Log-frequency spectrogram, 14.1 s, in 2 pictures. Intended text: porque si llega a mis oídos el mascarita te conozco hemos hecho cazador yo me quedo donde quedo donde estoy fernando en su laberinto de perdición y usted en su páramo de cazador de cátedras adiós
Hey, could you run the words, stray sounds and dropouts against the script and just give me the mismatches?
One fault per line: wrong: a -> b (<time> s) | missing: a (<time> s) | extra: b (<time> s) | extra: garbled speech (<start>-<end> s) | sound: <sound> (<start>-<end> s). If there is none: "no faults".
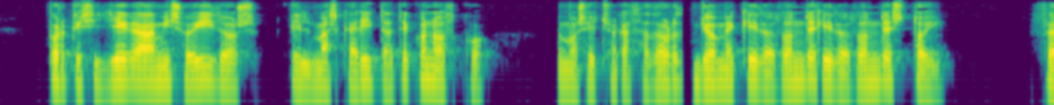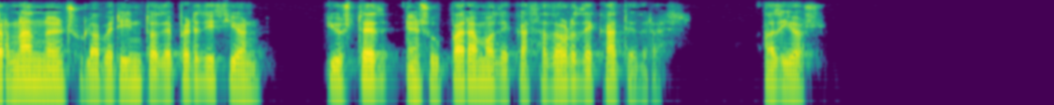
no faults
